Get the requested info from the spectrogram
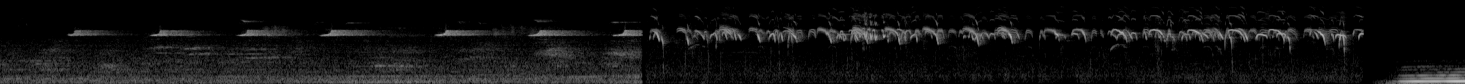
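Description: Bird calls: a series of about seven short, high, even whistled notes a little under a second apart, then, about six and a half seconds in, dense rapid chirping of many birds that stops abruptly. A low steady tone starts just before the end.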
